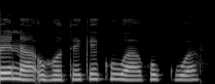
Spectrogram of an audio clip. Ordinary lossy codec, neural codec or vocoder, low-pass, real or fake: none; none; 10.8 kHz; real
